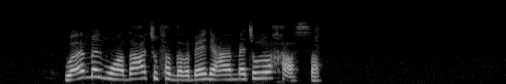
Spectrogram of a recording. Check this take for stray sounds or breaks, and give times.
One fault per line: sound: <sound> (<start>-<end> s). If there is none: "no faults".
no faults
